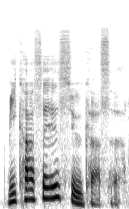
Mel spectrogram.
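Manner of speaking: high-pitched mock Spanish accent; bad Spanish accent. Driver welcoming his passengers in a bad Spanish accent. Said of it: "my Spanish accent. Atrocious".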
